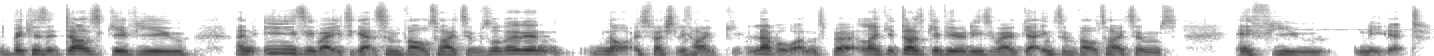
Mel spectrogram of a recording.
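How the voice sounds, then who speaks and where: A woman co-hosting a casual gaming podcast, chatting and reading out comments in an informal way. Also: lowish voice. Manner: informal, conversational. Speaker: podcast co-host.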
